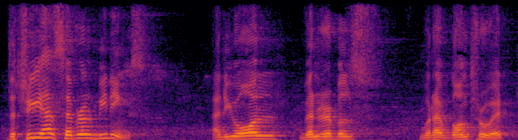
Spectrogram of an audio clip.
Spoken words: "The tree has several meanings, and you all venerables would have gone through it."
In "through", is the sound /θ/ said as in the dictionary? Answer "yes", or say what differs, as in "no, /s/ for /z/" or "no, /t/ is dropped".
no, /t/ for /θ/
